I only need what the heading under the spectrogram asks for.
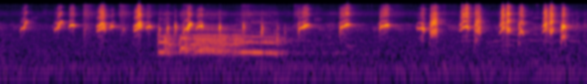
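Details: Long-tailed shrike song used to tutor and provoke other shrikes. Repeated harsh high chips roughly twice per second, interrupted midway by a rich, lower warbling burst of mimicked notes.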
